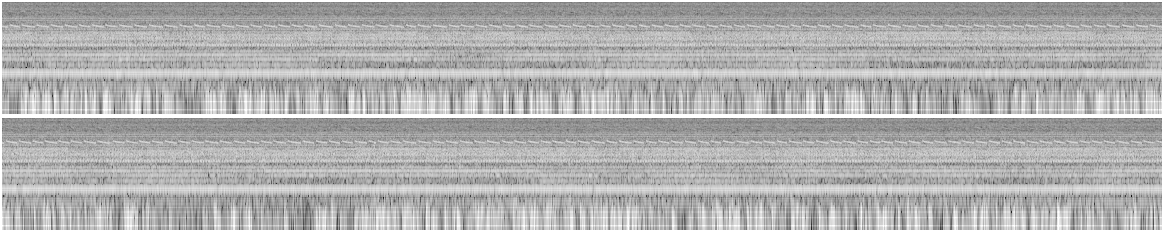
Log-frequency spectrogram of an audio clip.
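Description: Steady electrical hum made of several fixed tones, with a low uneven rumble underneath; it does not change.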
